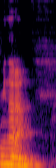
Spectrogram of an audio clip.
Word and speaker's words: минора: Ударение на ада. – Ну, вообще, да, просто, в, по крайней мере, в современном иврите я не очень как бы разбираюсь там вот в древнем, в древнееврейском, но там обычно всегда тяготеет к концу ударение, поэтому они, они по-моему, произносят минора.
